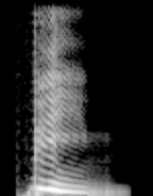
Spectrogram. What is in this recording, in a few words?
Siwu Sound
